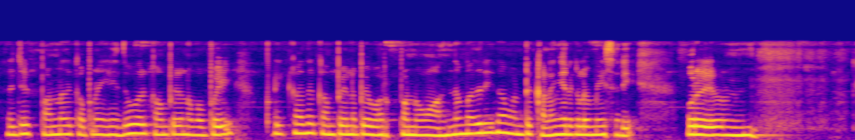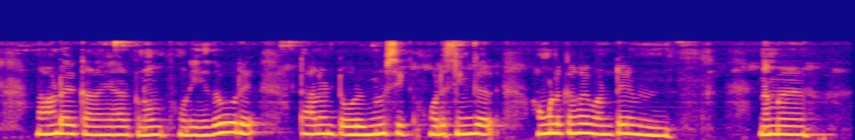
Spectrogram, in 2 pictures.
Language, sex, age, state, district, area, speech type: Tamil, female, 30-45, Tamil Nadu, Mayiladuthurai, rural, spontaneous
